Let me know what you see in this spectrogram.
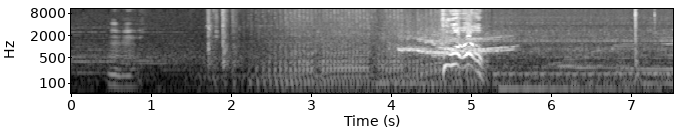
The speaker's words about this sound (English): Whoa! I'm sorry, man. You okay? Yeah, I'm fine. Good brakes you got there.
